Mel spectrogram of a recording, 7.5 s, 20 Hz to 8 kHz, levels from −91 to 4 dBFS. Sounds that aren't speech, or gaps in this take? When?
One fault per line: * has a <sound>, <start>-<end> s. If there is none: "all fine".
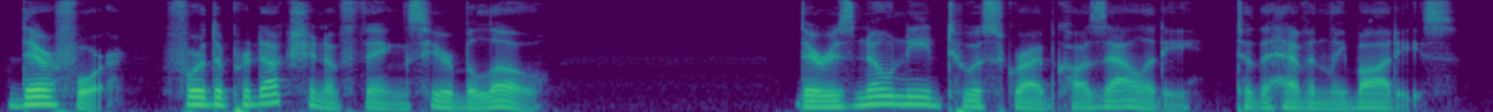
all fine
